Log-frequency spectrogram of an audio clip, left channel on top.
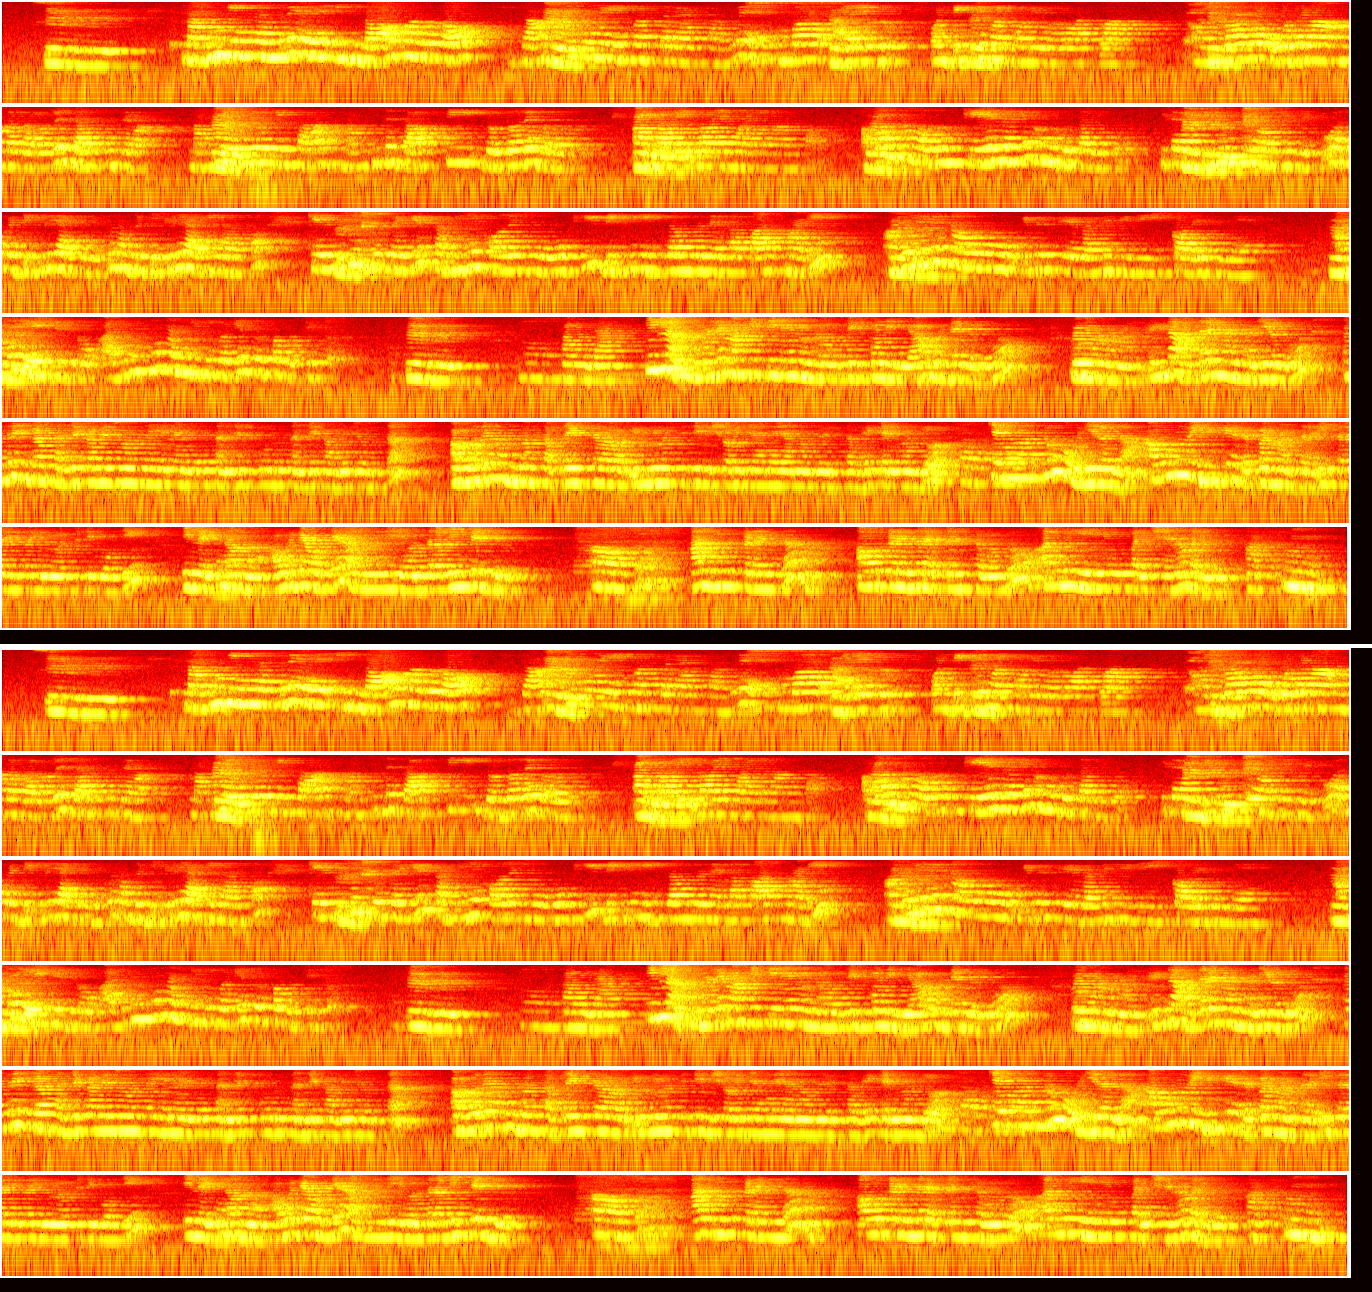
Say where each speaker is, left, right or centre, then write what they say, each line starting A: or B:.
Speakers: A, on the left; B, on the left.
A: ಹ್ಮ್ ಹ್ಮ್
B: ನನ್ಗೆ ಹೆಂಗ ಅಂದ್ರೆ ಇ ಲಾ ಮಾಡೋರ ಜಾಸ್ತಿ
A: ಹ್ಮ್
B: ಜನ ಏನ್ ಮಾಡ್ತ ಇರ್ತಾರೆ ಅಂತ ಅಂದ್ರೆ ತುಂಬಾ
A: ಹ್ಮ್
B: ಹಳೆಯಬ್ರು ಒಂದ್ ಡಿಗ್ರಿ
A: ಹ್ಮ್
B: ಮಾಡ್ಕೊಂಡಿರೋರು ಅಥವಾ
A: ಹ್ಮ್
B: ಇವಾಗ ಓದೋಣ ಅಂತ ಬರೋ್ರೆ ಜಾಸ್ತಿ ಜನ ನಮ್ಮ
A: ಹ್ಮ್
B: ಏಜ್ ಅವರ್ಗಿಂತ ನಮ್ಕಿಂತ ಜಾಸ್ತಿ ದೊಡ್ಡವರೇ ಬರೋದು
A: ಹೌದೌದು
B: ಇ ಲಾಯ ಲಾಯರ್ ಮಾಡೋಣ ಅಂತ ಅವಾಗ್
A: ಹೌದು
B: ನಾವ್ ಅವ್ರನ್ ಕೇಳ್ದಾಗೆ ನಮಗ್ ಗೊತ್ತಾಗಿತ್ತು ಈತರ
A: ಹ್ಮ್
B: ಪಿ
A: ಹ್ಮ್
B: ಯು ಸಿ ಆಗಿರ್ಬೇಕು ಅ ಅಥವಾ ಡಿಗ್ರಿ ಆಗಿರ್ಬೇಕು ನಮ್ದು ಡಿಗ್ರಿ ಆಗಿಲ್ಲ ಅಂತ ಕೆಲ್ಸದ
A: ಹ್ಮ್
B: ಜೊತೆಗೆ ಸಂಜೆ ಕಾಲೇಜ್ಗ ಹೋಗಿ ಡಿಗ್ರಿ ಎಕ್ಸಾಮ್ಗಳನ್ನನೆಲ್ಲಾ ಪಾಸ್ ಮಾಡಿ
A: ಹ್ಮ್
B: ಆಮೇಲೇನೆ
A: ಹ್ಮ್ ಹ್ಮ್
B: ನಾವು ಇದಕ್ಕೆ ಬಂದಿದ್ದೀವಿ ಕಾಲೇಜಗೆ
A: ಹ್ಮ್
B: ಅಂತ
A: ಹ್ಮ್
B: ಹೇಳ್ತಿದ್ರು ಅದ್ರಿಂದ ನನ್ಗೆ ಇದ್ರ ಬಗ್ಗೆ ಸ್ವಲ್ಪ ಗೊತ್ತತ್ತು
A: ಹ್ಮ್ ಹ್ಮ್
B: ಹ್ಮ್
A: ಹೌ ಹೌದಾ ಇಲ್ಲ
B: ಹ್ಮ್
A: ಒಳ್ಳೆ ಮಾಹಿತಿನೇ ನೀನು ತಿಳ್ಕೊಂಡಿದೀ್ಯಾ ಒಳ್ಳೇದ್ದು
B: ಹ್ಮ್
A: ಹ್ಮ ಇಲ್ಲ ಆತರ ನಾನ್ ನಡಿಯೋದು ಅಂದ್ರೆ ಈಗ ಸಂಜೆ ಕಾಲೇಜು ಅಂತ ಏನ್ ಹೇಳಿದೆ ಸಂಜೆ ಸ್ಕೂಲು ಸಂಜೆ ಕಾಲೇಜು ಅಂತ
B: ಹಾ
A: ಅವ್ರ್ದೇ ಒಂದು ಸಪ್ರೇಟ್ ಯೂನಿವರ್ಸಿಟಿ ವಿಶ್ವವಿದ್ಯಾಲಯ ಅನ್ನೋದು ಇರ್ತವೆ ಕೆಲ್ವೊಂದು
B: ಇರ್ತವೆ
A: ಕೆಲ್ವೊಂದು
B: ಹೌದು
A: ಇರಲ್ಲ ಅವರು
B: ಹ್ಮ್
A: ಇದಕ್ಕೆ ರೆಫರ್ ಮಾಡ್ತ ಈ ತರ ಇಂತ ಯೂನಿವರ್ಸಿಟಿಗ ಹೋಗಿ ಇಲ್ಲ ಎಕ್ಸಾಮ್
B: ಹ್ಮ್
A: ಅವ್ರಗೆ ಅವ್ರಿಗೆ ಅ ಒರ ಲಂಕಜ್
B: ಹೌದೌದು
A: ಇಂ ಕಡೆಯಿಂದ ಅವ್ರ ಕಡೆಯಿಂದ ರೆಫರೆನ್ಸ್ ತಗೊಂಡು ಅಲ್ಲಿ
B: ಹ್ಮ್
A: ನೀವು ಪರೀಕ್ಷೆನ ಬರೀಬಹುದು ಆತರ
B: ಹ್ಮ್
